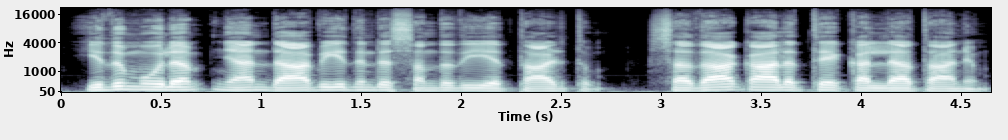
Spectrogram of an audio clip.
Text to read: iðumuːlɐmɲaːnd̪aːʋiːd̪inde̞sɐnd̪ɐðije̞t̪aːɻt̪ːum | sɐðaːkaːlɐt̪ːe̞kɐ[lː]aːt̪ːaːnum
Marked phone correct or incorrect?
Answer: correct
